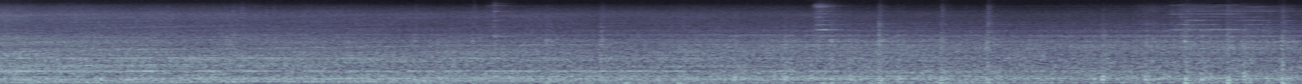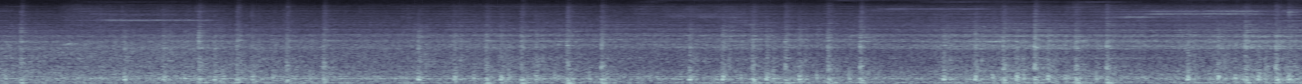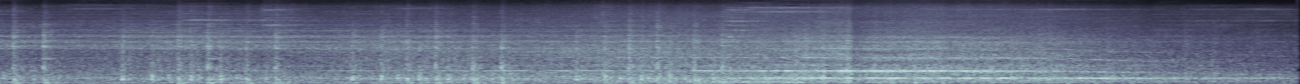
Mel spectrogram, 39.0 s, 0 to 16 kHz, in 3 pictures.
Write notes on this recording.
Beside the railway, Train traveling through, Sony Hi-MD MZ-RH1, Rode NT4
